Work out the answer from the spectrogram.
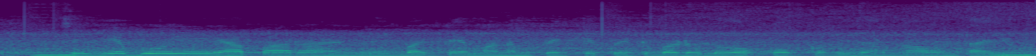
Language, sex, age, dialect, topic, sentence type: Telugu, female, 25-30, Central/Coastal, banking, statement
